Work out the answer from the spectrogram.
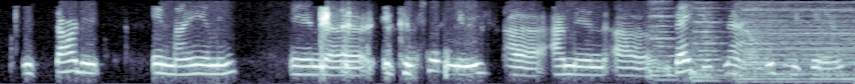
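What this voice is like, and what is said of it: Raspy, hoarse voice. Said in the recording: “I am a little raspy and a little hoarse.”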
